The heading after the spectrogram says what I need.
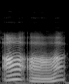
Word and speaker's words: aa: is actually a word all by itself it's pronounced Aha and it's a noun that means basaltic lava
